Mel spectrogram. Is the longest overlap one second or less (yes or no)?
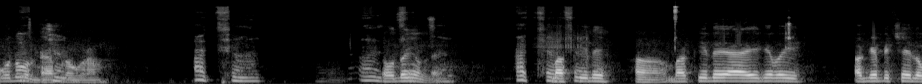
yes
